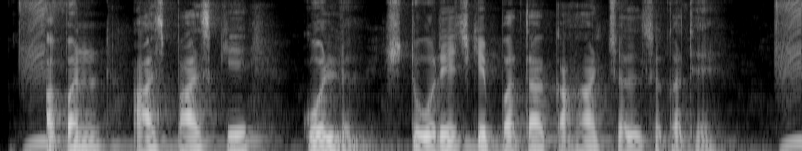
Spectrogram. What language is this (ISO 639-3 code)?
hne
